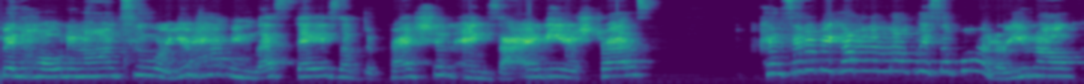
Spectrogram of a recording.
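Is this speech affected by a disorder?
No.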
